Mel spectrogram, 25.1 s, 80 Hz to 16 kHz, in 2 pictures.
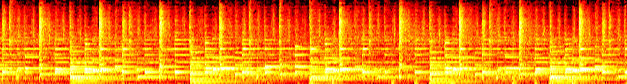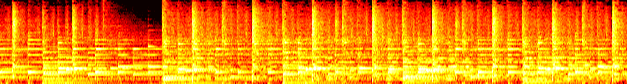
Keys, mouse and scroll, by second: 3.3 click, 3.5 F4, 5.0 z, 10.7 alt+middle click, 15.5 alt+middle click, 17.7 F4, 18.1 alt+middle click, 21.3 alt+middle click.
